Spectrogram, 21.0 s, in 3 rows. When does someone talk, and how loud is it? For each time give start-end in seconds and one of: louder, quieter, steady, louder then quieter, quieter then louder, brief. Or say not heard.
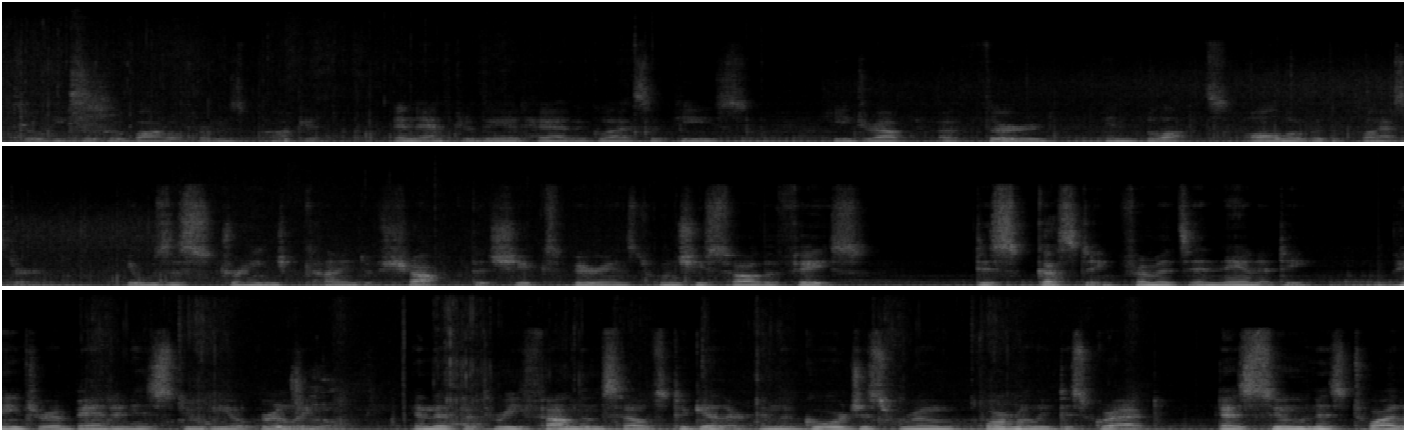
0.1-20.9 louder.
